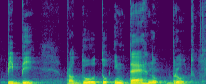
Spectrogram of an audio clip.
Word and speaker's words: PIB: falar para você aqui você pronuncia a palavra PIB como se ela fosse uma palavra você une o p ao i e o i ao B fazendo uma só pronúncia eu chamo isso de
